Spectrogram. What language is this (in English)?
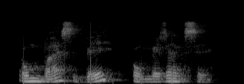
Catalan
